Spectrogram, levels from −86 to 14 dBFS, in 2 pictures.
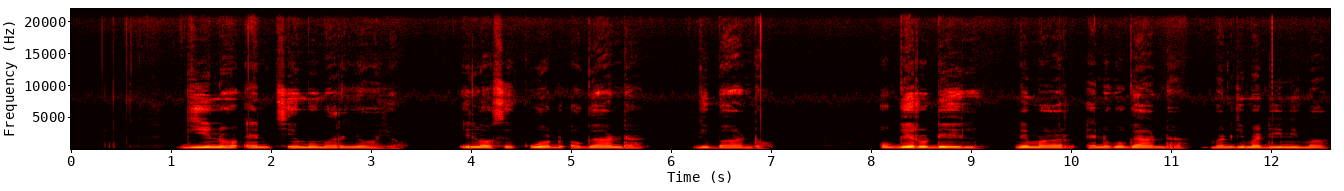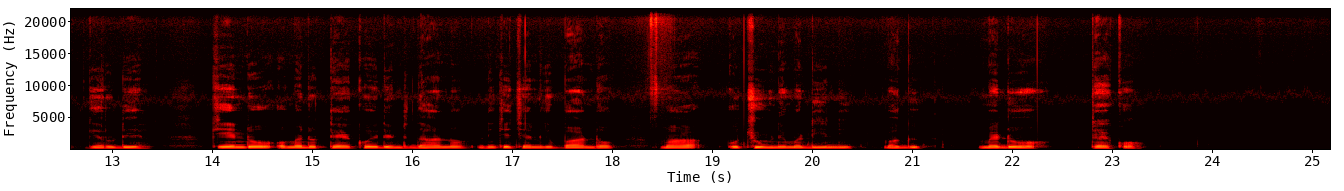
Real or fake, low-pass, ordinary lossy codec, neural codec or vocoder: real; none; none; none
